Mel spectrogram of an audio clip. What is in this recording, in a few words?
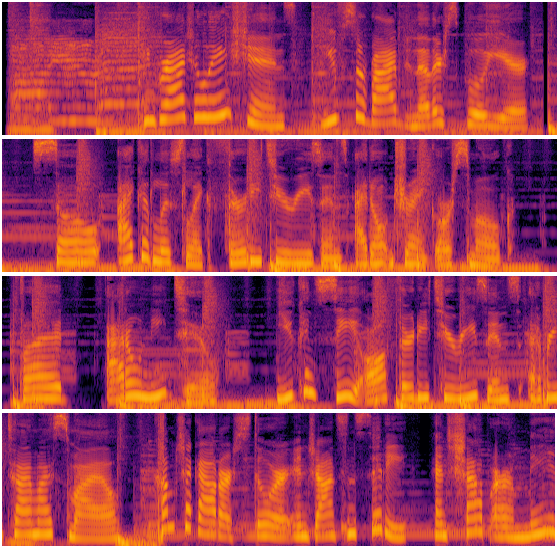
VO American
